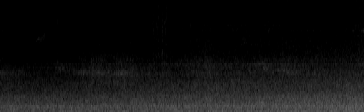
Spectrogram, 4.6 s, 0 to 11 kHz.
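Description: JR Freight EH500 electric locomotive hauling a container freight train on approach. Its running noise grows steadily louder as it draws nearer.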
